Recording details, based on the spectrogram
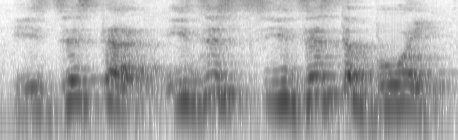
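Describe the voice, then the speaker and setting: A man in his late twenties with a Cape Town South African accent, giving a personal testimony in a preaching, storytelling way, in deliberate phrases with repetition. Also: high-pitched, animated, warm tone. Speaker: guest speaker giving testimony. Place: indoor room with small seated audience. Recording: roomy, distant camera mic with noise.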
